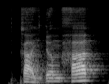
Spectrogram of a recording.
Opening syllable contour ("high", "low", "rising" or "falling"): low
